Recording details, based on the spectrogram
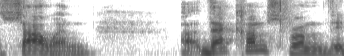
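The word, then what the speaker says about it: Samhain: Um people spell it s a m h a i n but it's pronounced sin.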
